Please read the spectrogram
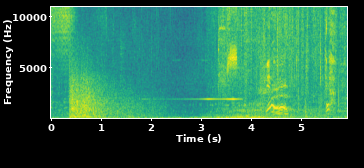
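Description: An electric energy burst from inside a school hits suddenly and loudly, then a heavy crackling rumble rolls on for several seconds, with a thin steady whine and a few warbling chirps near the end.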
